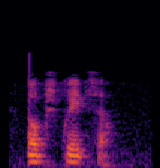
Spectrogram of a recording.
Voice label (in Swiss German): "abspritze", Alsace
